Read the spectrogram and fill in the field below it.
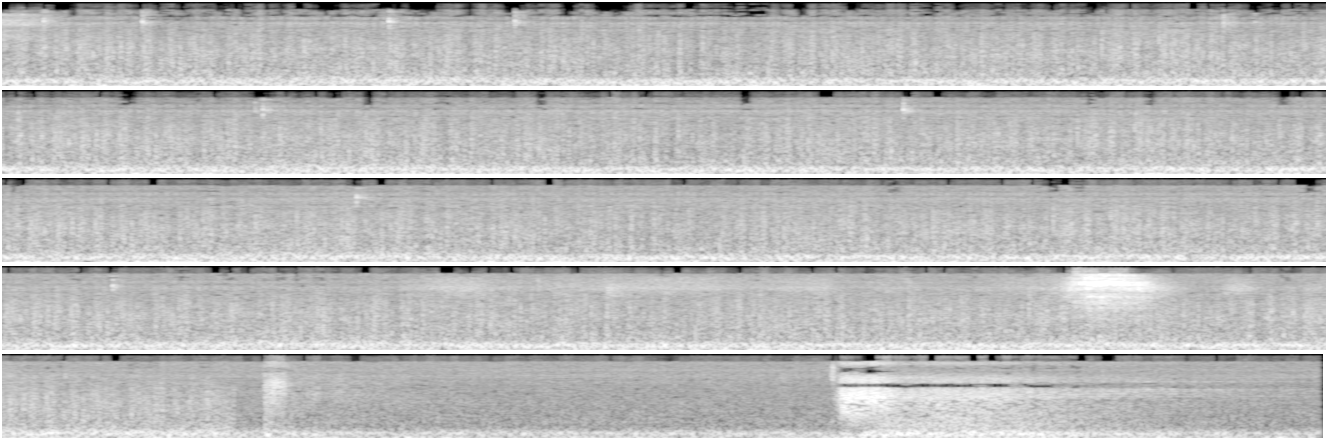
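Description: A rocket engine in Kerbal Space Program burns with a continuous loud, rushing roar for a long stretch, dipping briefly near the end before a short burst; no voices.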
